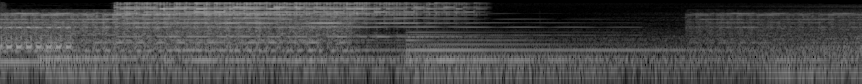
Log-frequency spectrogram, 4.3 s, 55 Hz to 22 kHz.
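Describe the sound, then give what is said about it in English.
Old-style telephone bells at the Berkeley police department ring loudly and continuously, their metallic trills overlapping and shifting over about four seconds, with no voices present. “Over the next 19 days, Berkeley's PD phones were ringing off the hook, all with tips on who had taken Christine.”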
